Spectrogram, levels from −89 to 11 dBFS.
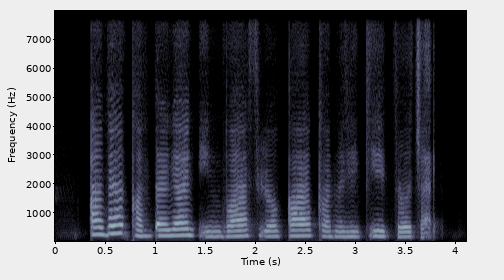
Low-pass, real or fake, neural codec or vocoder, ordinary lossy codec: none; fake; codec, 16 kHz, 0.5 kbps, FreqCodec, smaller model; none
